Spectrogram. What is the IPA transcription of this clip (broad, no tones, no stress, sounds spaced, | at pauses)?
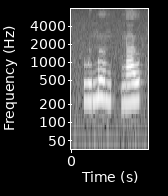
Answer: β ɯ ŋ͡m ɤː ŋ | ŋ a o̯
